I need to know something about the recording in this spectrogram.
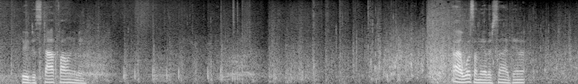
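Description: An elderly man speaks with animation close to a microphone.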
